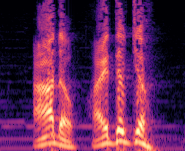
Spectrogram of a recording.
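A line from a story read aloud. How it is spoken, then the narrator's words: Hurried loud shout. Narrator (Vietnamese): Hắn vội lớn tiếng quát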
